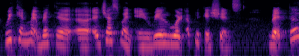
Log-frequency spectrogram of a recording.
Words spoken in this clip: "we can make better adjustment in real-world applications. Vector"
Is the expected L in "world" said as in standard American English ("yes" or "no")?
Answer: no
